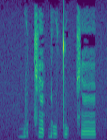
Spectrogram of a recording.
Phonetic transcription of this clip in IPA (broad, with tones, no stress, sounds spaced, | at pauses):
b u˦ t̚ ɕ ẽ˦ t̚ j u˨˩ t̪ u˨ k̚ ɕ ẽ˧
